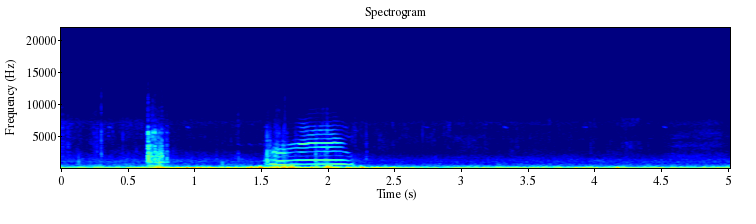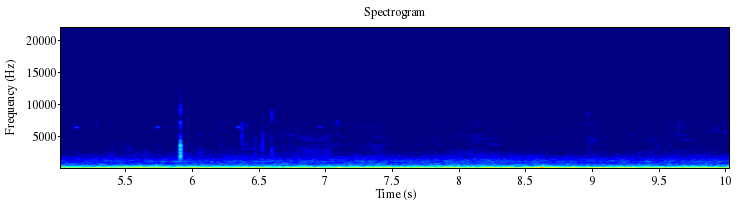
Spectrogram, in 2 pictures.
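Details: Stray kitten crying out desperately while eagerly eating Churu and Sheba treats: a short meow, then a longer harmonic rising-falling meow within the first two seconds, followed by low rumbling background noise.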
